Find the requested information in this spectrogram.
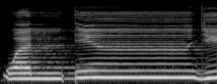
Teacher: tingkatan dengung ausat ikhfa ausat sebab nun sukun menghadapi huruf Jim maka bunyi Nun samar-samar siap-siap menuju makhraj huruf Jim yaitu Tengah lidah ya Mau siap-siap menyentuh langit-langit tengah ya disertai dengung Wal Injil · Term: ikhfa Hakiki, ikhfa hakiki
